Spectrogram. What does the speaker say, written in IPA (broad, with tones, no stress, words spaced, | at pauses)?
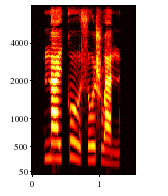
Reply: n̪a˦ɪ̯ko˥˨ʊ̯so˦ʊ̯ ʂwa˨˩n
